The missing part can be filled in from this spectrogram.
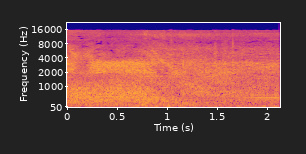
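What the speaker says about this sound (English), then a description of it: "Nice powerful suction one for this unit. Nice pleasant sounding motor, it's not loud." Aerus Lux Legacy vacuum cleaner motor running as a steady, close, smooth whooshing drone with a slight airy hiss, continuous and without speech.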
